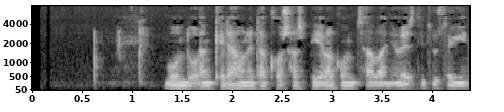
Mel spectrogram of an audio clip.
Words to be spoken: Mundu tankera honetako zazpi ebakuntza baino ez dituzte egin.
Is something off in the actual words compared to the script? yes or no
no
